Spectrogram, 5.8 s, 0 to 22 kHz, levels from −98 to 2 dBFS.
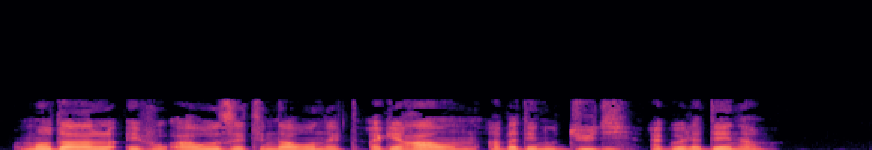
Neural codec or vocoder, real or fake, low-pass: none; real; 7.2 kHz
